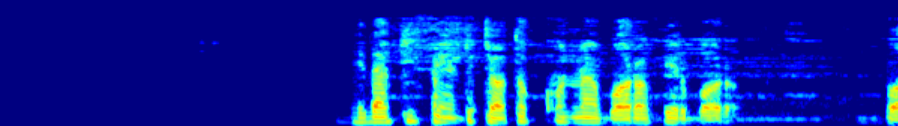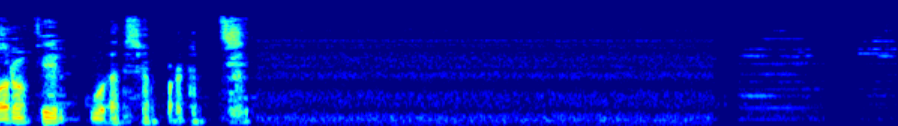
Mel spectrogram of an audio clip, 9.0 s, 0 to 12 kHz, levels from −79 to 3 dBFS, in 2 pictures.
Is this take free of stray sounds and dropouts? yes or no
yes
